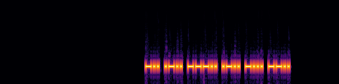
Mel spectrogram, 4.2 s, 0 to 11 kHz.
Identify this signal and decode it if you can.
Morse code, heard as a keyed tone, about 51 wpm, 700 Hz. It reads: DL8LBZ
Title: DXCC-100 Call Signs - 6 Characters - 50wpm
